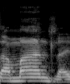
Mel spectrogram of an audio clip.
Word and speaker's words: Amandla: And no one knows how to pronounce her name. It's Amandla.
